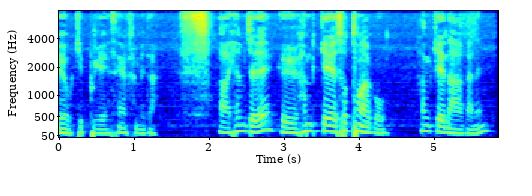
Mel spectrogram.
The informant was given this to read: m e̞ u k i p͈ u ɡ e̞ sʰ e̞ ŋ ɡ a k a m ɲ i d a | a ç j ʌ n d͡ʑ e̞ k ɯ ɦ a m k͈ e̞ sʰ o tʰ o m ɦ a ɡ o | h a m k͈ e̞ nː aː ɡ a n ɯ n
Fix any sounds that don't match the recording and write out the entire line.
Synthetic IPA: m e̞ u k i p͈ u ɡ e̞ sʰ e̞ ŋ ɡ a kʰ a m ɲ i d a | a ç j ʌ n d͡ʑ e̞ k ɯ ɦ a m k͈ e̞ sʰ o tʰ o ŋ ɦ a ɡ o | h a m k͈ e̞ n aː ɡ a n ɯ n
